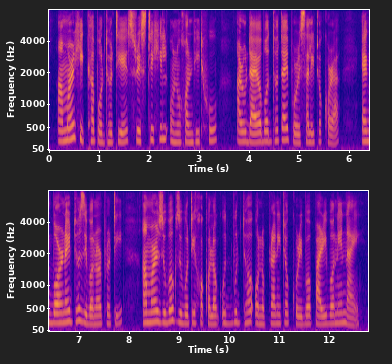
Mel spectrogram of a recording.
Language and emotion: Assamese, neutral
